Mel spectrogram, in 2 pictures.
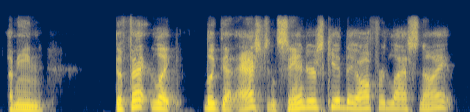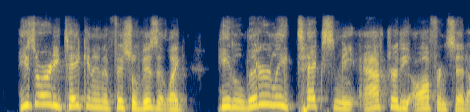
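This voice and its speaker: A man with a sinus infection, congested and talking through a cough drop, chatting excitably as a sports podcast co-host. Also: high voice, no room sound, studio quality. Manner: rambling, excitable, many fillers. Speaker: co-host, recruiting reporter. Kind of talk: casual sports podcast chat.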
